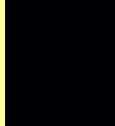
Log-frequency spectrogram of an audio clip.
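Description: Silence: the sound track is blank, with no room tone.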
